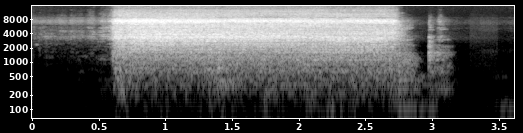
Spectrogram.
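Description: A pressure cooker whistle lets out a loud, steady hiss of steam for about two seconds before cutting off, followed by a short final puff.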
